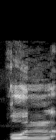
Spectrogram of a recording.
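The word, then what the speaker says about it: قل: Qul a'udzu birabbil falaq. Qul a'udzu birabbil falaq. Di ayat pertama ini kita bertemu lagi dengan qaf. Berbeda dengan kaf, maka dibacanya harus menggunakan qaf.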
